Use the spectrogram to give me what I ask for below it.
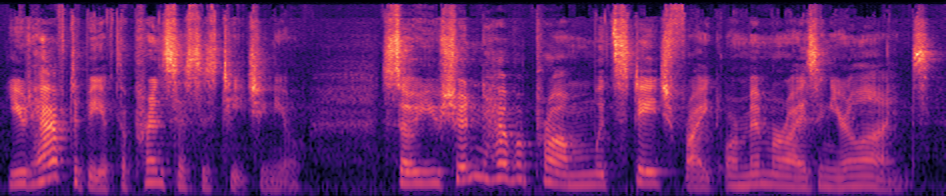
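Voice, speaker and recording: A woman's voice: on the low side, expressive, a little fast. A woman voicing an eager, pushy female unicorn drama professor in a story reading, coaxing and insistent.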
